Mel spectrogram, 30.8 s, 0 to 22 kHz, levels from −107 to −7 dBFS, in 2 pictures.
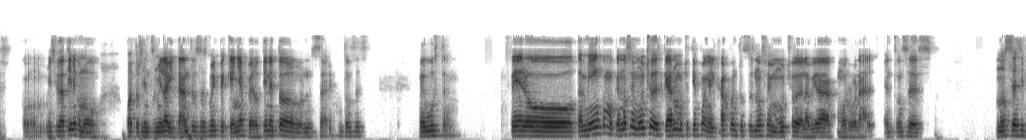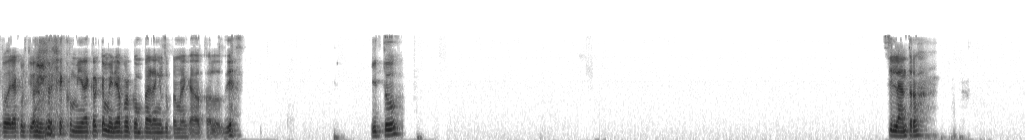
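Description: No technical faults detected.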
